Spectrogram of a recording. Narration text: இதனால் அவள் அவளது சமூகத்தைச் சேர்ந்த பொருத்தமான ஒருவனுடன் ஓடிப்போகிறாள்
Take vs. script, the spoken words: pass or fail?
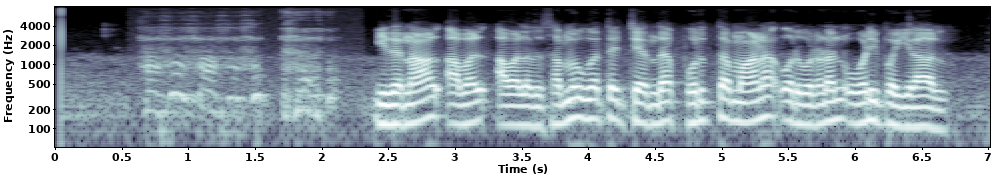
pass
